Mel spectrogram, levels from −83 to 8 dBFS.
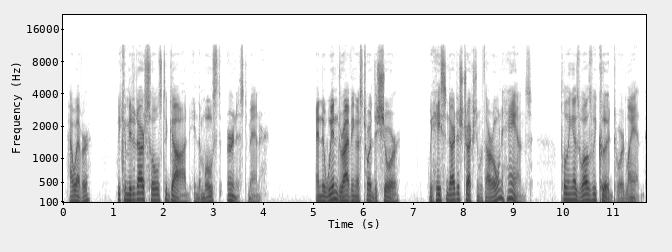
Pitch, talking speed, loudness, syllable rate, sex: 100 Hz, 185 wpm, -21 LUFS, 5.8 syllables/s, male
